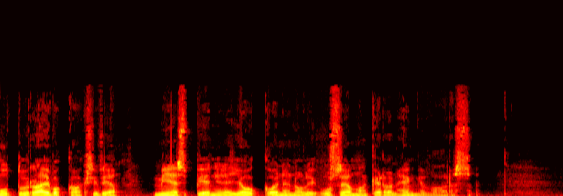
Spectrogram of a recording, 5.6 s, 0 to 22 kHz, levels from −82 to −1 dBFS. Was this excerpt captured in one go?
no; 1 cut; at 1.0 s

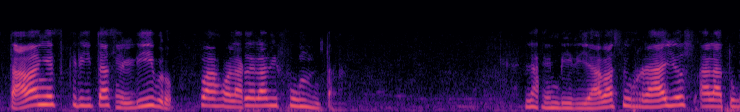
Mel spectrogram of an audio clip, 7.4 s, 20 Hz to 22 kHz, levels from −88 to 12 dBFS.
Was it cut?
yes; 4 cuts; at 1.2 s, 2.0 s, 2.5 s, 5.4 s

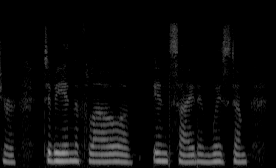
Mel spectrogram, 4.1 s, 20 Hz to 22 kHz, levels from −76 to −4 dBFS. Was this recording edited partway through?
no; 0 cuts

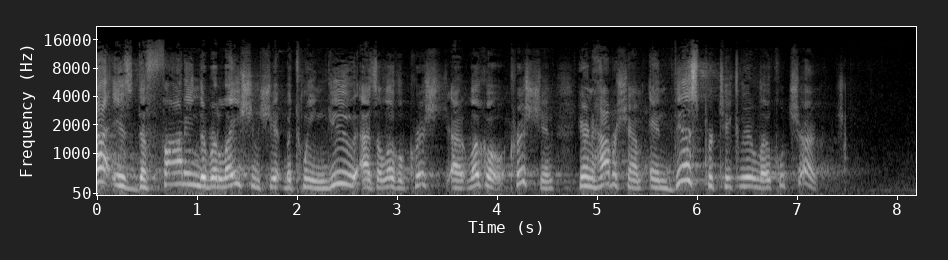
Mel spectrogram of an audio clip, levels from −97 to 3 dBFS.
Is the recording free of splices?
no; 1 cut; at 4.1 s

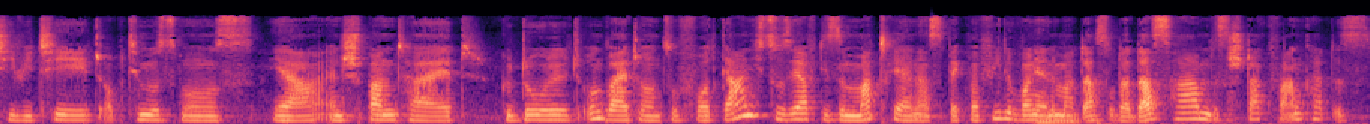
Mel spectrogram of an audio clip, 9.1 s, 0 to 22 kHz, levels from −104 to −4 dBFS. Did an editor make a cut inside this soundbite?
yes; 3 cuts; at 1.8 s, 4.0 s, 8.2 s

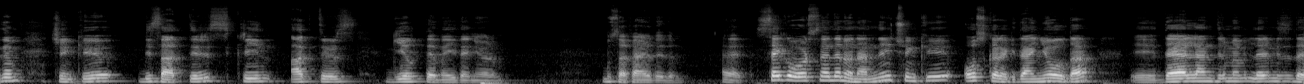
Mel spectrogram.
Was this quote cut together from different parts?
no; 0 cuts

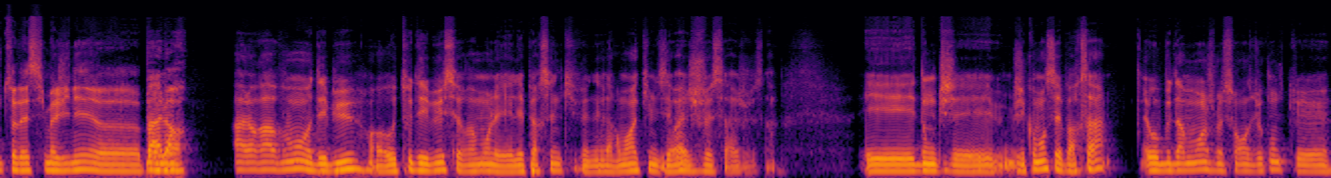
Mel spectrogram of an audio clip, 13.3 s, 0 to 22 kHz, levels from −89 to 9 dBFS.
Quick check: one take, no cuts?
yes; 0 cuts

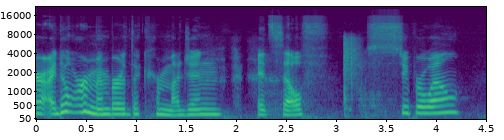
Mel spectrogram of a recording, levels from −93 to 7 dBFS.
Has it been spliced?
yes; 1 cut; at 2.1 s

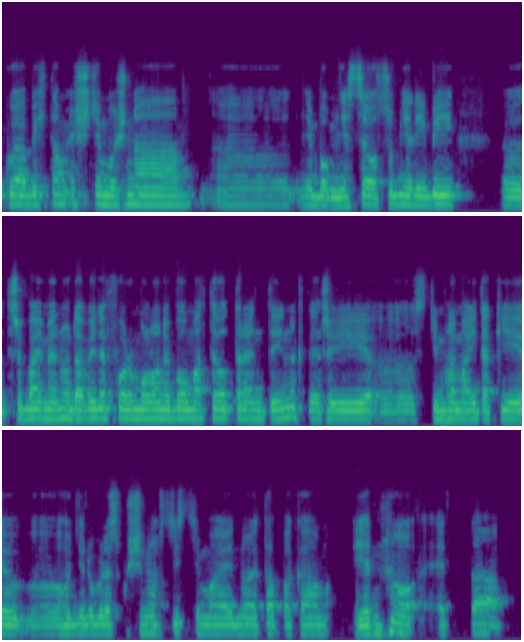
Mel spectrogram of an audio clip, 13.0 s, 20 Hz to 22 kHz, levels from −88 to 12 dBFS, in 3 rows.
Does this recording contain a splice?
no; 0 cuts

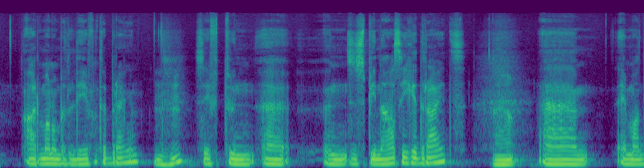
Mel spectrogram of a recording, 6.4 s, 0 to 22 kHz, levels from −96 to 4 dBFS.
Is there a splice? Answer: yes; 1 cut; at 3.5 s

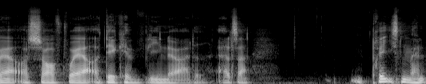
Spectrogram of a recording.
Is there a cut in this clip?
yes; 1 cut; at 1.4 s

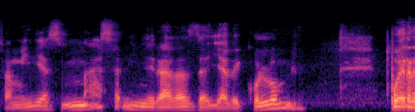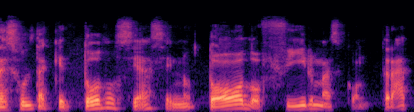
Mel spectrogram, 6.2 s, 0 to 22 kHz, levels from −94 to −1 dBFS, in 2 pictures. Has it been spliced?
no; 0 cuts

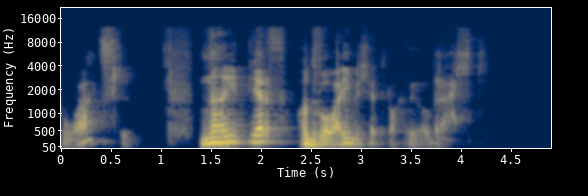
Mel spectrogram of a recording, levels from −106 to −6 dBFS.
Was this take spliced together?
yes; 1 cut; at 3.4 s

